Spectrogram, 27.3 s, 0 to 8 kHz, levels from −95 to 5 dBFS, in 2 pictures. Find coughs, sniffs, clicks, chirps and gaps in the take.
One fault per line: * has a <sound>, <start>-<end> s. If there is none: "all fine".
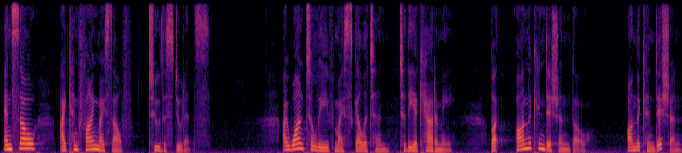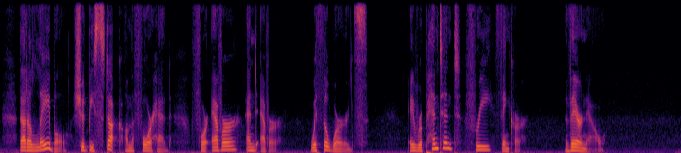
all fine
